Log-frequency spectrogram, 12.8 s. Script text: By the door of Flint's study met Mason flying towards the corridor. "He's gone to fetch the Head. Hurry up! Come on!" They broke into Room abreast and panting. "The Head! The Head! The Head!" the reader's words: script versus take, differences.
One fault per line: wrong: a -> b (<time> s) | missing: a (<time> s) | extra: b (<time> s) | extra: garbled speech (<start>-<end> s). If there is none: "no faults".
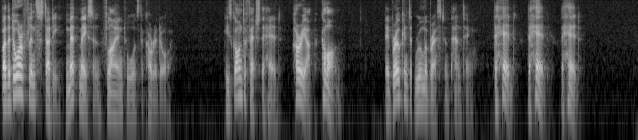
no faults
